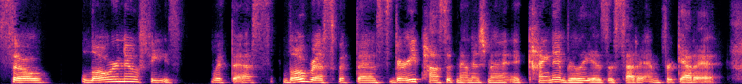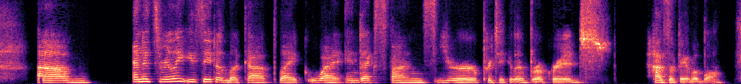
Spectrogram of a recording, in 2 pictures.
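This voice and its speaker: In a quiet background, a woman with a fairly low pitch talks at a moderate pace with fairly even intonation. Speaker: financial strategist. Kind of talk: webinar presentation. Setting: Zoom video call with screen share. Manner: casual with many fillers.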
